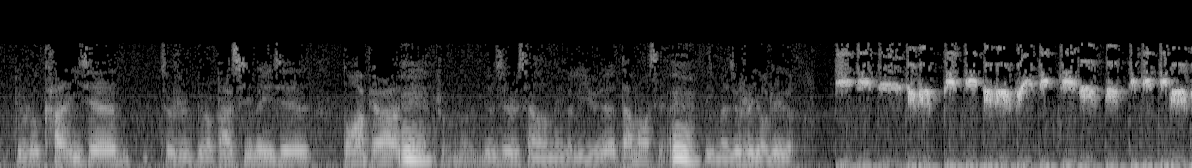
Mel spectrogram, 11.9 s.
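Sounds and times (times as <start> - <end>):
speech: 0.2 - 8.1
bird whistle imitating birdsong: 8.4 - 11.9.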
